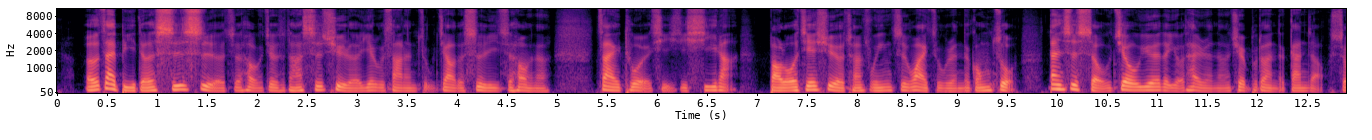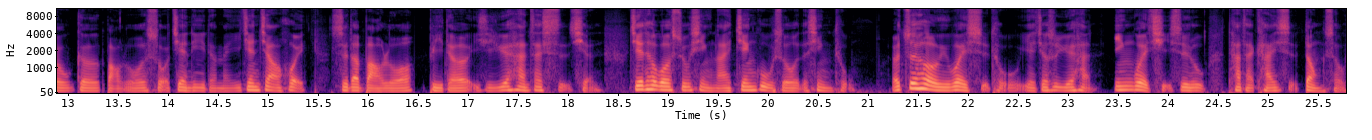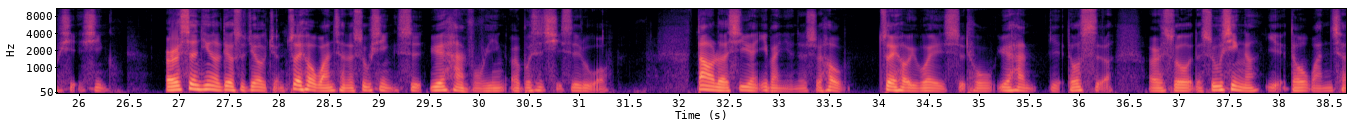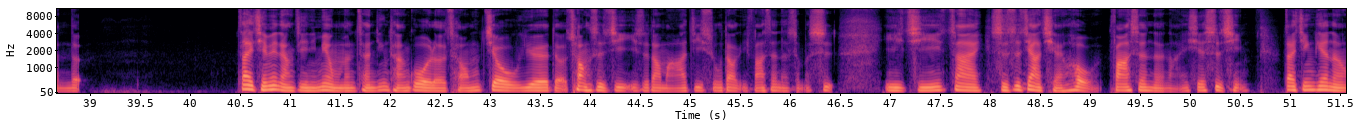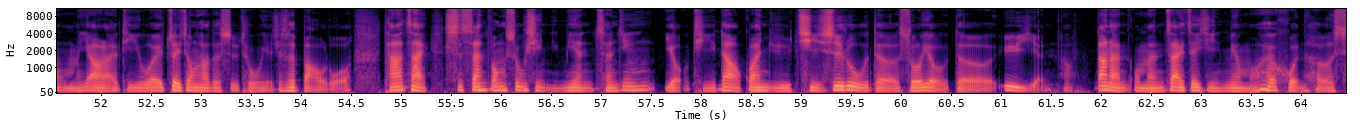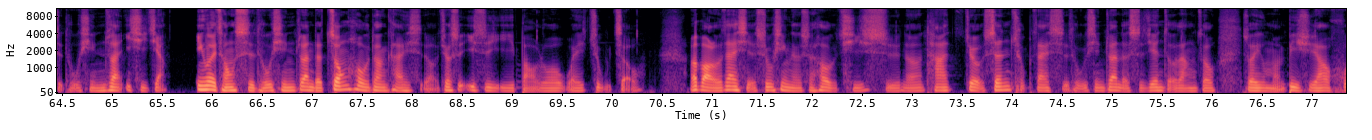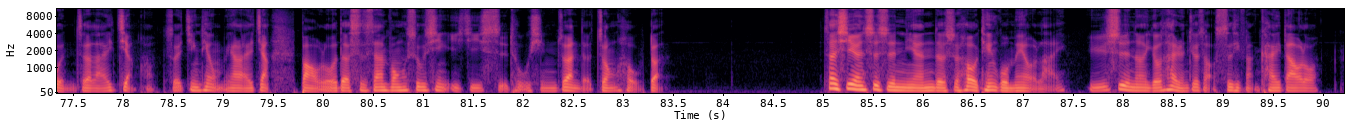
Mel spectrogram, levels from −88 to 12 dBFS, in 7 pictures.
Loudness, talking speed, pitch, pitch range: -18 LUFS, 285 characters per minute, 115 Hz, 110-130 Hz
